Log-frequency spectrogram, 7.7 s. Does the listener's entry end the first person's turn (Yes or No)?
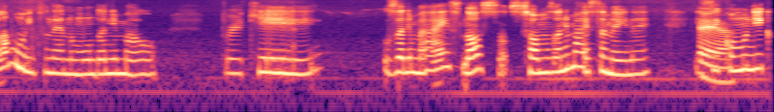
No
